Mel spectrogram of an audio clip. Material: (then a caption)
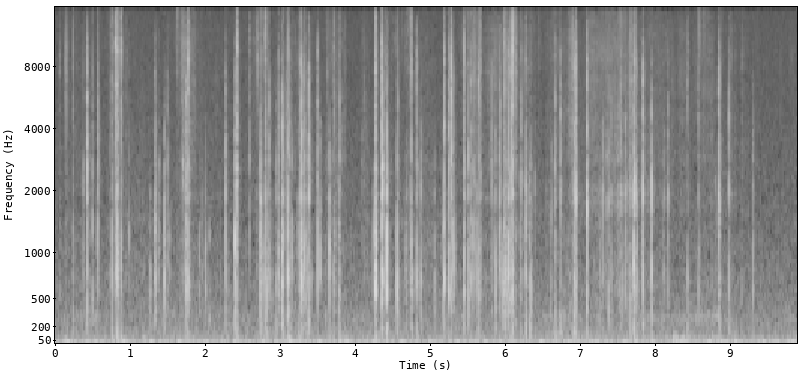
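Plastic. A small, seemingly empty printed plastic zip-lock pouch labeled "Hyper Spice," with a pink zip line and a yellow tab, is held in both hands while fingertips and nails crinkle it and work the zip seal. Dense, sharp crinkles and crackling snaps sound continuously, with bright, short transients and little ring after each.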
